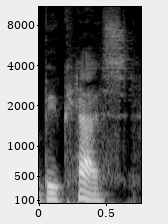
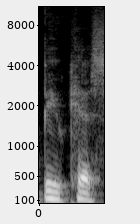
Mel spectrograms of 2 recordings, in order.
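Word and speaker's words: Beukes: If you take for example The Shining Girls by Lauren Buchess u Buchus I should say is the correct way to pronounce her name unless she told me that herself.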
